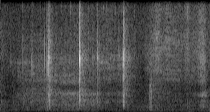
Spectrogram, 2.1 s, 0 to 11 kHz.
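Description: A few light clicks and taps as a Panasonic RQ-NX60V personal cassette player's metal body and buttons are handled, about four in all, the sharpest a little under a second in.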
